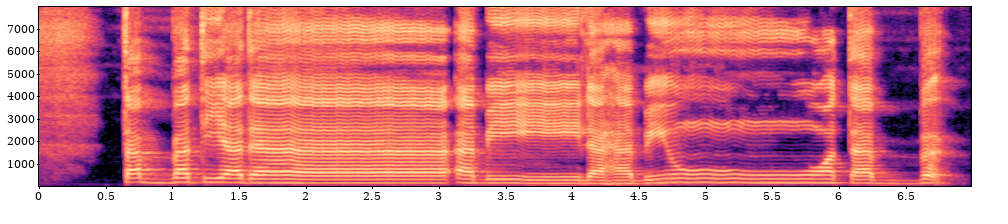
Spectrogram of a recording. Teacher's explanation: اب ہم وقف کریں گے تو وقف کی صورت میں جو قلقلہ مشدد ہے یہ تو جماؤ کے ساتھ ہوگا لیکن زبر ختم ہو جائے گی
